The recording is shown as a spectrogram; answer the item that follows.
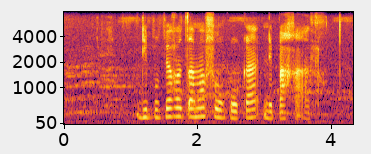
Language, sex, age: Tswana, female, 18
